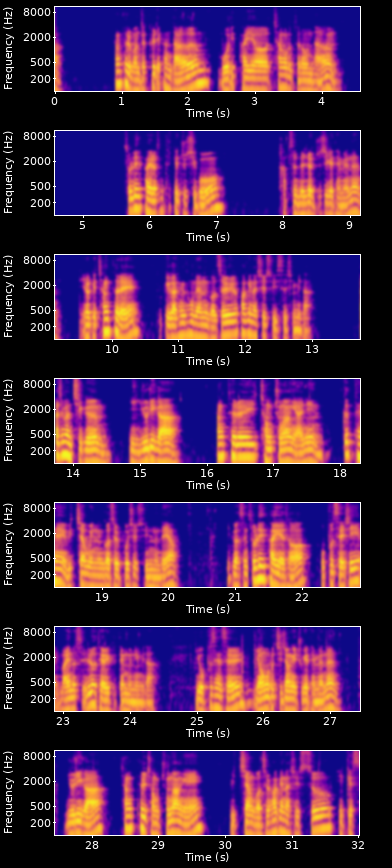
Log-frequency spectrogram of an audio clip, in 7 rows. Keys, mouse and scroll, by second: 0.4-1.0 drag, 1.0 middle click, 1.9-13.3 drag, 6.3 middle click, 10.3 middle click, 11.4-13.2 scroll up 2, 13.3 middle click, 13.3 scroll up 1, 13.6 click, 13.7-14.6 middle drag, 14.6 click, 14.8-16.0 middle drag, 16.0 click, 16.1-19.2 middle drag, 19.2 click, 19.4-23.9 middle drag, 23.9-27.2 drag, 27.2-27.8 middle drag, 27.8 click, 27.9-28.9 middle drag, 28.9 click, 29.0-29.3 middle drag, 29.3-30.5 drag, 30.5-32.0 middle drag.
